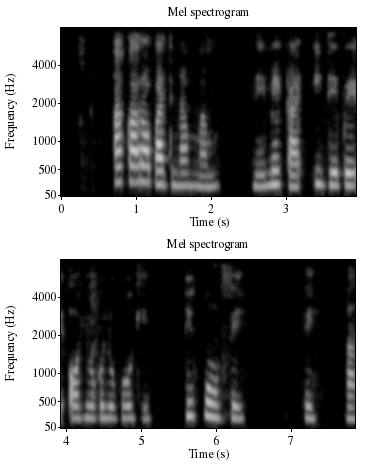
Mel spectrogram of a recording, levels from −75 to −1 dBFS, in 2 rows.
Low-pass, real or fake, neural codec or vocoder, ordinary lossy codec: 7.2 kHz; fake; vocoder, 22.05 kHz, 80 mel bands, HiFi-GAN; AAC, 32 kbps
